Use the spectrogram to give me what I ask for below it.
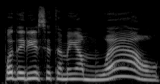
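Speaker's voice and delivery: ordinary talk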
